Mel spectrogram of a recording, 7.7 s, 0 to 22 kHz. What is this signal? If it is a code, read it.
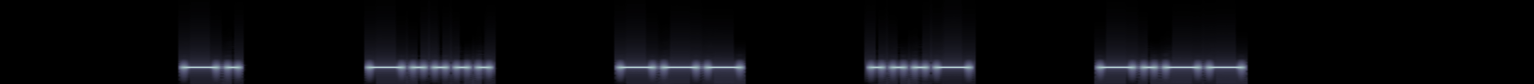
Morse code, heard as a keyed tone, about 21 wpm, spaced as for 10 wpm, 700 Hz. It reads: N6OVY
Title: USA Call Signs - 5 Characters - 4x Character Spacing - 22wpm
